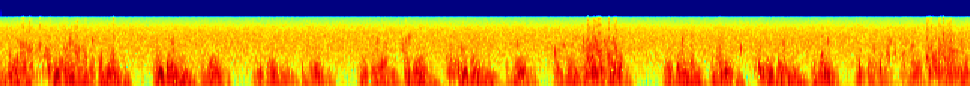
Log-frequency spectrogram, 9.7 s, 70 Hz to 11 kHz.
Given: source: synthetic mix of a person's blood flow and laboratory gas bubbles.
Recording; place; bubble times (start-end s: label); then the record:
Doppler ultrasound of blood flow; precordium
0.06-0.53 s: bubbles
0.56-0.69 s: bubbles
0.71-1.06 s: bubbles
1.09-1.19 s: bubbles
3.78-3.89 s: bubbles
3.99-4.15 s: bubbles
4.43-4.78 s: bubbles
5.14-5.20 s: bubbles
5.52-5.70 s: bubbles
5.73-6.25 s: bubbles
6.88-6.95 s: bubbles
7.15-7.27 s: bubbles
7.38-7.44 s: bubbles
7.52-7.70 s: bubbles
8.18-8.31 s: bubbles
8.54-8.64 s: bubbles
8.71-8.96 s: bubbles
8.98-9.16 s: bubbles
9.24-9.70 s: bubbles
From the record:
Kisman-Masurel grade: 232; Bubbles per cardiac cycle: several, 3 to 8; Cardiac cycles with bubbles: 50 to 99%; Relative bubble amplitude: moderate (0.250 to 0.450); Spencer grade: 3 (all of the cardiac periods contain showers or single bubble signals, but not dominating or overriding the cardiac motion signals); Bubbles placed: anywhere in the cardiac cycle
